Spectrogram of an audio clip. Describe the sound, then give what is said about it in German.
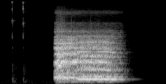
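Two tiny clicks, then a loud, harsh, distorted electronic creature cry blares for under a second before cutting off sharply, like a video game monster's call. No one speaks. “und so klingt sein Ruf.”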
